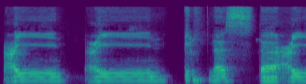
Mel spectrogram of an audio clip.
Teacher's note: di ainnya nanti ya i nanti di tengah tenggorokan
